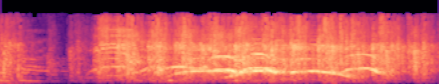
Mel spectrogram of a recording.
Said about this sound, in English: Actually, give yourselves a round of applause. I just want the listeners to hear how few people in here. If you could just clap.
